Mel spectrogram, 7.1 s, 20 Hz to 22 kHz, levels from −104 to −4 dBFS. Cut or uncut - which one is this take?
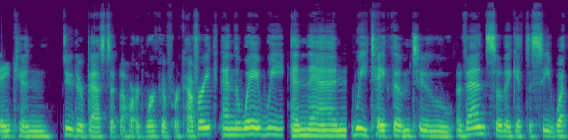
cut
